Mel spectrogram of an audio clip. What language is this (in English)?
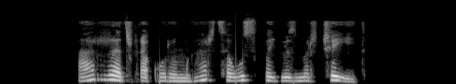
Abkhazian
